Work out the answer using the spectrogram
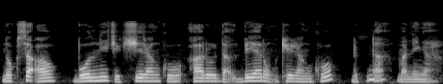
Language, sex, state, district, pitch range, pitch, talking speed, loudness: Garo, male, Meghalaya, West Garo Hills, 140-165 Hz, 150 Hz, 110 wpm, -18 LUFS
